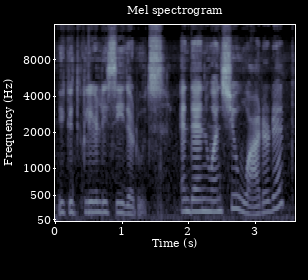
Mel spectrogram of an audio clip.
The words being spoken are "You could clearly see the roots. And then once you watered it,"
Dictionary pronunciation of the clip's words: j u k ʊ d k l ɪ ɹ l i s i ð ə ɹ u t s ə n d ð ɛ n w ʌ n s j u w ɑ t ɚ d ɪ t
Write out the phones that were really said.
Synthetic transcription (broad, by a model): j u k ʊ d k l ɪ ɹ l i s i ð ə ɹ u t s ə n d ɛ n w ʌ n s j u w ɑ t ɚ ɪ t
